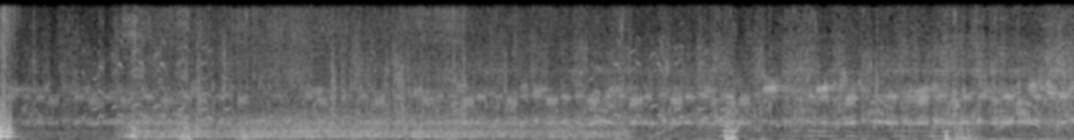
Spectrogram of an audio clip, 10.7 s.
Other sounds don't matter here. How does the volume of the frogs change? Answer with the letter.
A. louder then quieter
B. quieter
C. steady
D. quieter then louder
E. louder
E.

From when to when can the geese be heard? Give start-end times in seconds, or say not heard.
0.8-2.4, 5.8-7.2.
